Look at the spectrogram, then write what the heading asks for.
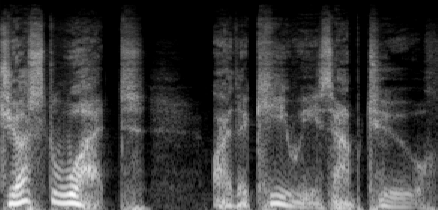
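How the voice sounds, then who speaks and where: Using a put-on character voice, a man with a medium pitch speaks in a dramatic tone with very wide pitch swings at a fairly slow pace, in a dry, close sound with no echo. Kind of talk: mock news. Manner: dramatic, suspenseful.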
